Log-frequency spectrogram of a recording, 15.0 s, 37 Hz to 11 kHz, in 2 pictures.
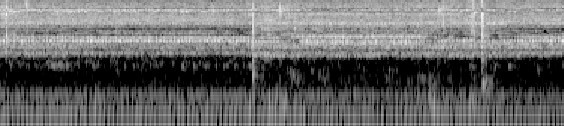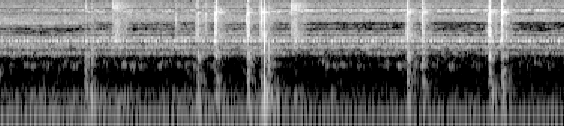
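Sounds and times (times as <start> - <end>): car engine humming: 0.0 - 15.0
engine clicks and knocks: 8.4 - 11.8, 12.8 - 14.6.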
